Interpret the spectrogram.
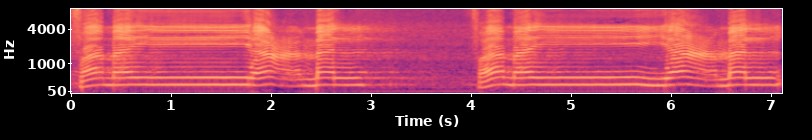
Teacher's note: Contoh miwaliyin, famay ya'mal juga seperti itu. Famay, harus ada gunnah dari khoisum, dari hidung yang menyertainya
